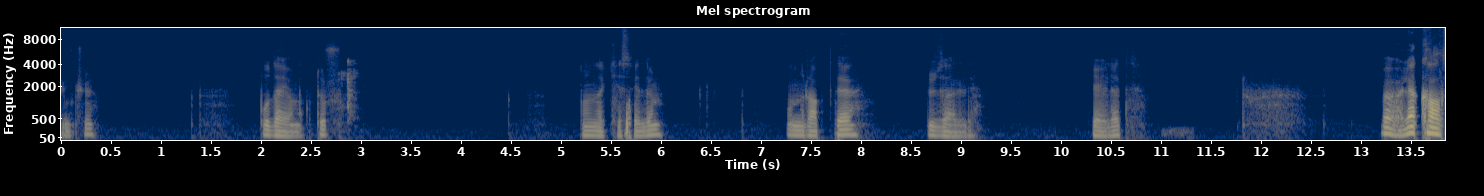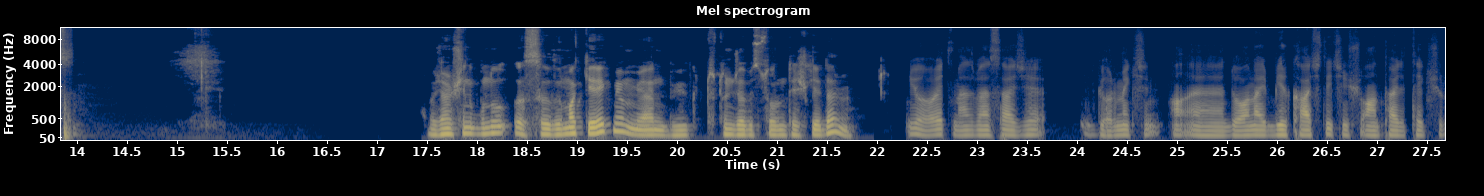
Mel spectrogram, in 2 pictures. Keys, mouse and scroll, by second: 0.7 click, 1.8 click, 2.7 middle click, 3.5 scroll up 1, 3.7-5.0 middle drag, 5.0 click, 5.8 middle click, 6.4 a, 7.6-9.6 middle drag, 9.6 s.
